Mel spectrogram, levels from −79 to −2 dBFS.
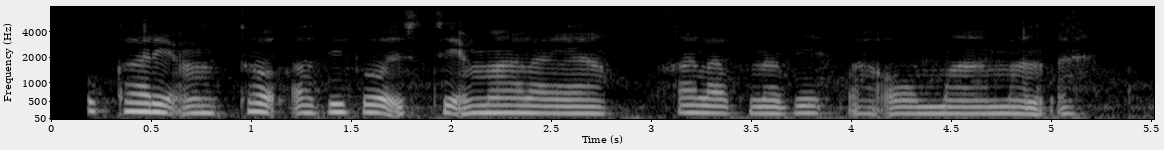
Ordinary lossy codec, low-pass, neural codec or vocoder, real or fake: none; 7.2 kHz; codec, 16 kHz, 16 kbps, FunCodec, trained on Chinese and English, 50 frames a second; fake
